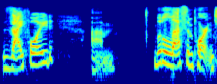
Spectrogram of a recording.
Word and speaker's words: xiphoid: the bottom is called the xiphoid process spelled with an x xiphoid um a little less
